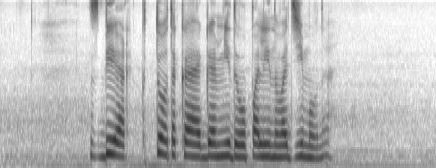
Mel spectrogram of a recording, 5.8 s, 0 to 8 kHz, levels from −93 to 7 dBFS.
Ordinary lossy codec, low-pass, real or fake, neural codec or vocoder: none; none; real; none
